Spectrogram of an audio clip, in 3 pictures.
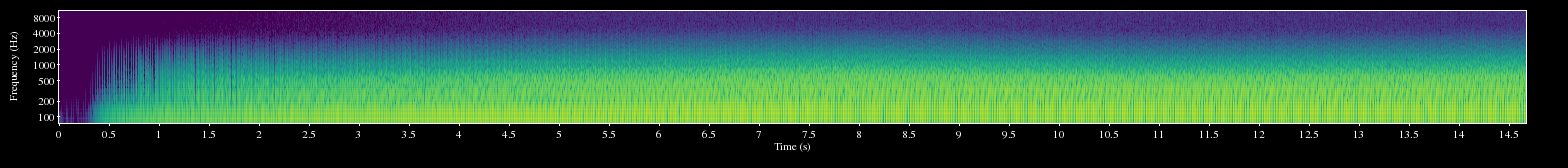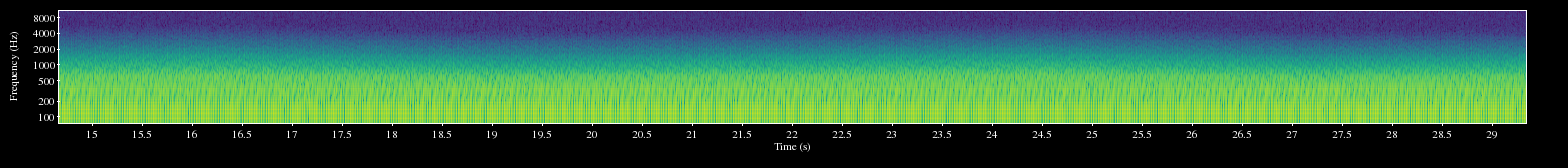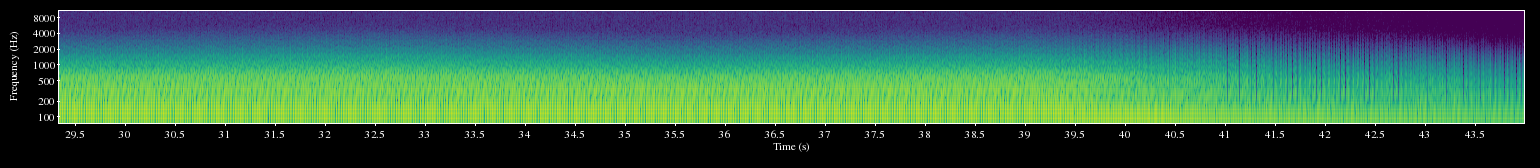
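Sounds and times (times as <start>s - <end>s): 
MS-20 deep engine-like drone: 0.4s - 43.9s.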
